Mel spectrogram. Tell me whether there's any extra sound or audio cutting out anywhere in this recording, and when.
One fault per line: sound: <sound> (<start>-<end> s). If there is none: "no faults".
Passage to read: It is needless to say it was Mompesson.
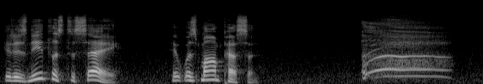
sound: breath (3.6-4.6 s)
